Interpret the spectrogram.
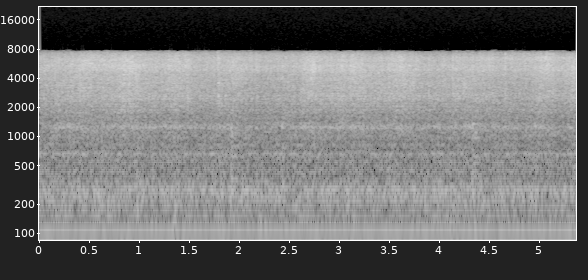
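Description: Food sizzling in a pan on the stove as it is stirred with a spatula, a steady frying hiss with a constant low hum underneath.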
